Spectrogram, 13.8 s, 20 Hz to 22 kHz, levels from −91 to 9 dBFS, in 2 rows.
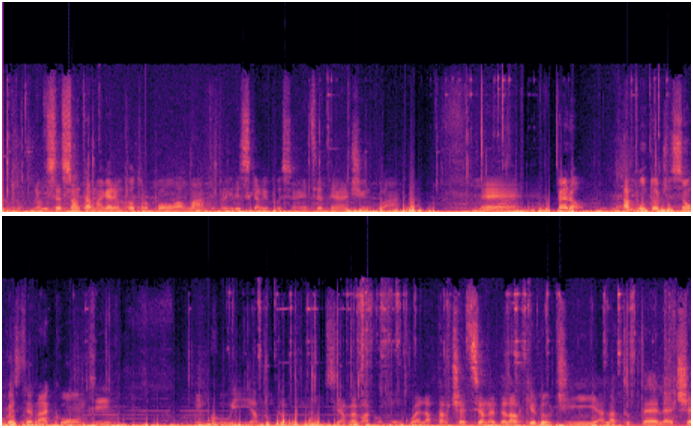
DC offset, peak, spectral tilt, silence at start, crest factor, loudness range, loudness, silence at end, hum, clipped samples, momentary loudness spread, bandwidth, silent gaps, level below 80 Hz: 2%; 0 dBFS; -6.5 dB/octave; 0 s; 10 dB; 2 LU; -15 LUFS; 0 s; none; 0.4%; 6 LU; 15 kHz; none; -12 dBFS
